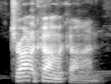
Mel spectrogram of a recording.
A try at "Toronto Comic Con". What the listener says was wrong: For the non-Canadians, Toronto is Toronto Comic Con. You said that so fast and so Torontonian. It's a Toronto Comic Con. Every syllable in there.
